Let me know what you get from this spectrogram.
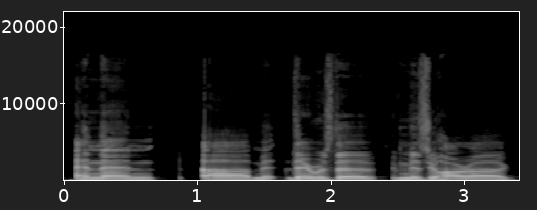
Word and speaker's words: Mizuhara: And then it was Mizuhara, is how you say his name? – Ipe Mizuhara. – Mizuhara, okay.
